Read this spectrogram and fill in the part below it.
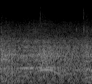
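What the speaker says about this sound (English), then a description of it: "And listen to the crowd." Basketball crowd at a college game between Merced and Fresno City cheering for Tyler Morgan, a steady, dense roar of applause and shouting filling the arena for the whole second.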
